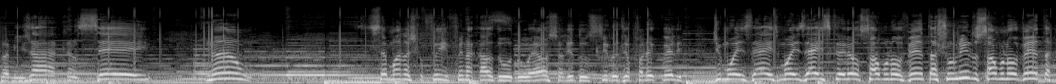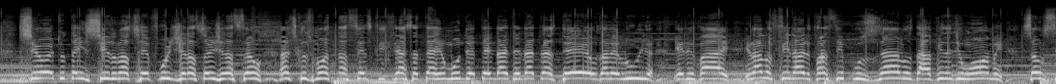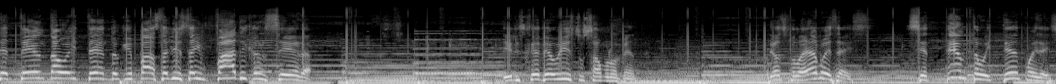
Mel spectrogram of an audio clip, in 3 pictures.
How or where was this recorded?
large echoing room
